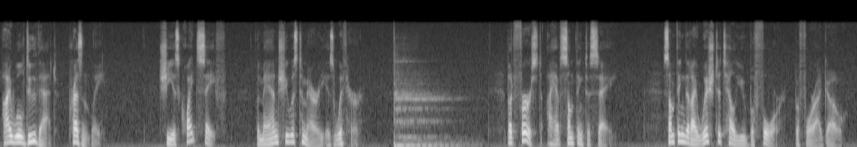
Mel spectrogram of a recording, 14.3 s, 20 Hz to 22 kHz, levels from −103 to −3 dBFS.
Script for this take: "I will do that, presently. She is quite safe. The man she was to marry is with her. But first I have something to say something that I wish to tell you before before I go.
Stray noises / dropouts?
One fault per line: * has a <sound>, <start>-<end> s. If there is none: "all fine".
* has a thud, 6.5-8.1 s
